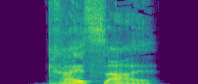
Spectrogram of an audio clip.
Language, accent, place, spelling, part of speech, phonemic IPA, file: German, Germany, Berlin, Kreißsaal, noun, /ˈkʁaɪ̯sˌzaːl/, De-Kreißsaal.ogg
- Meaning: delivery room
